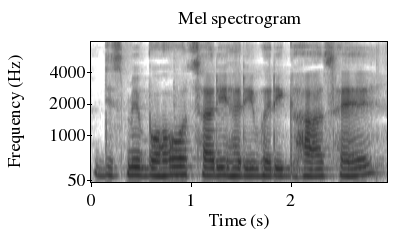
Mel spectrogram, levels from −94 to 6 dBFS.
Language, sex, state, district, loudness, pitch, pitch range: Hindi, male, Maharashtra, Gondia, -17 LUFS, 160 Hz, 150-165 Hz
